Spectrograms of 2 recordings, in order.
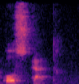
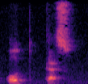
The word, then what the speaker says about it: podcast: Es decir, que si es podcast, eh, no digan postcat, postcat, eh, pero no se coman las letras porque realmente suena horrible, eh, horrible. No, no pretendo yo dar lecciones de, gramática, pero bueno, si, o, de pronunciación. Es decir, no hace falta podcast. Es una palabra que curiosamente se pronuncia igual en inglés que en español se lee igual, podcast, podcast, que viene de iPod.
